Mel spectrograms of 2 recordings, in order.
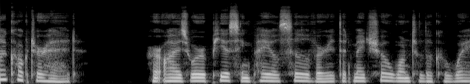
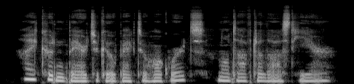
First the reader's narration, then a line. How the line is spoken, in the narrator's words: replied Luna quietly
